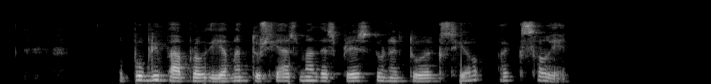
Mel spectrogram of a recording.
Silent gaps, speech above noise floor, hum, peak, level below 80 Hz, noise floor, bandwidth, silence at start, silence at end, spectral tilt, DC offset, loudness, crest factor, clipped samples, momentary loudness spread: 4.84-4.95 s; 32 dB; none; -6 dBFS; -64 dBFS; -57 dBFS; 8 kHz; 1.2 s; 1.45 s; -4 dB/octave; under 0.1%; -26 LUFS; 22 dB; under 0.1%; 9 LU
